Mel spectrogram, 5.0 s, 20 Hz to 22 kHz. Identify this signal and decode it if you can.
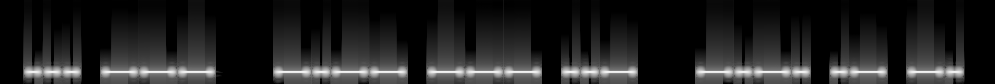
Morse code, heard as a keyed tone, about 25 wpm, 600 Hz. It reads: SO YOU CAN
